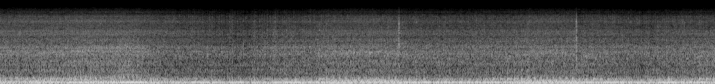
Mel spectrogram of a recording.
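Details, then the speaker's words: Suzuki GS850G motorcycle, long-sitting auction bike, first start on 91 fuel with choke, oil low; deep, uneven loping idle instead of a smooth four-cylinder beat, the two inner cylinders not firing. "all right let's try it again L warm [Music] up it's not r on the two inside [Music] [Music] cers"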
